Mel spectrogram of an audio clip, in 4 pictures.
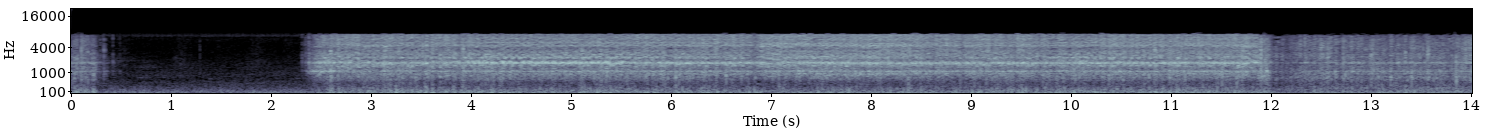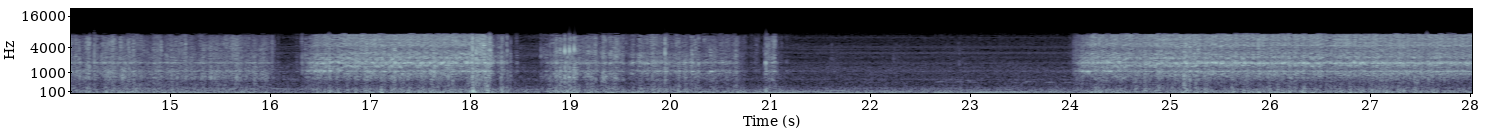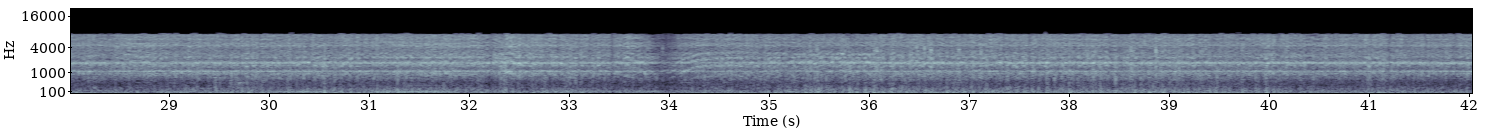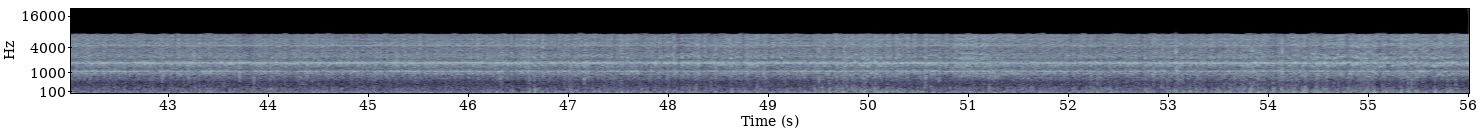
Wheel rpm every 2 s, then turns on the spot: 20, 190, 210, 220, 230, 150, 50, 70, 160, 40, 0, 50, 230, 230, 230, 220, 170, 210, 230, 240, 230, 230, 230, 240, 230, 230, 230, 230.
12-14 18-20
